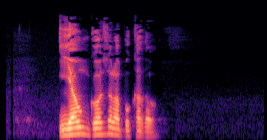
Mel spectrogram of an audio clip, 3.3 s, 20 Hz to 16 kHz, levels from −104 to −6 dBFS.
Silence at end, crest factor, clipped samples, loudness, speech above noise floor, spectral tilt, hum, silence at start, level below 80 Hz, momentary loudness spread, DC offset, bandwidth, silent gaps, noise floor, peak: 1.4 s; 22 dB; under 0.1%; -22 LUFS; 63 dB; -5.5 dB/octave; none; 0.75 s; -64 dBFS; 15 LU; under 0.1%; 10.5 kHz; none; -84 dBFS; -2 dBFS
